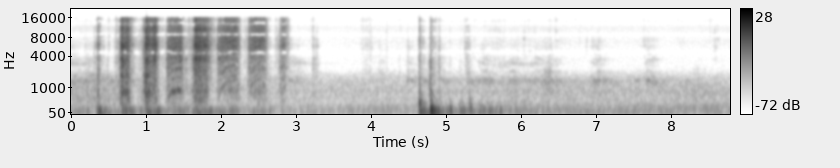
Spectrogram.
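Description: Handling noise from tools and saw parts being moved about on a wooden bench: a quick run of sharp rustling scrapes in the first three seconds, then a single knock a little under five seconds in.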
